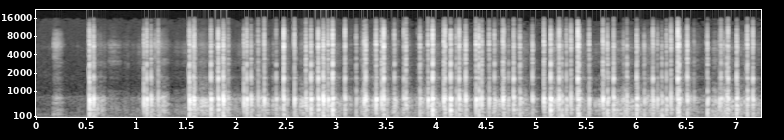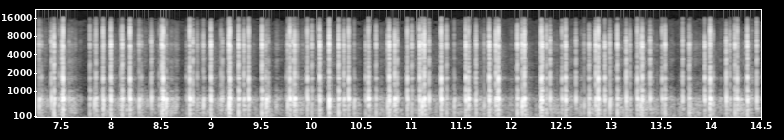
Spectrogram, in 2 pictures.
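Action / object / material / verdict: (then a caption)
scrape / empty paper cup / paper / none. Long yellow nails scratch and tap the surface of an empty, hollow printed paper cup held over a binaural microphone's ear. The result is a dense stream of dry, crackly scrapes and quick taps with a hollow ring around 730 Hz and bright, papery highs.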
